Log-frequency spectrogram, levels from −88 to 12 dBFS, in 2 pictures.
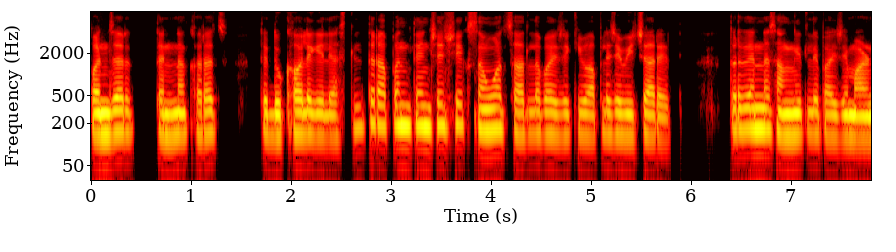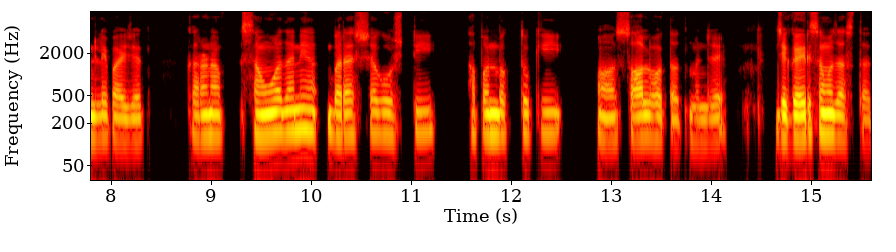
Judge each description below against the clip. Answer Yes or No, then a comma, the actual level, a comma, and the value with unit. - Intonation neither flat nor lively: No, narrow, 2.1 semitones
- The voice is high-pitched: No, medium, 140 Hz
